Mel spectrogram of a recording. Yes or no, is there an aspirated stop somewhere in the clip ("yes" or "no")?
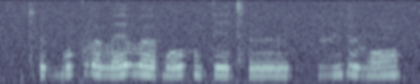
no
